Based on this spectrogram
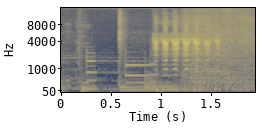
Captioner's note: bleats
